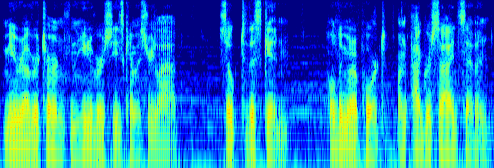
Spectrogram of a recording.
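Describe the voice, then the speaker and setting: A man narrating a scripted story in a very deep, gravelly voice. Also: normal speed, soft background music.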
